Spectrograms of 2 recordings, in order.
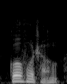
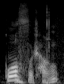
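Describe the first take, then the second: First: The name is said in standard Mandarin. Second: The name is said in a Northeastern accent.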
